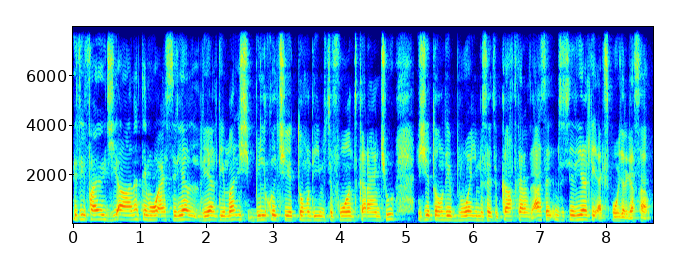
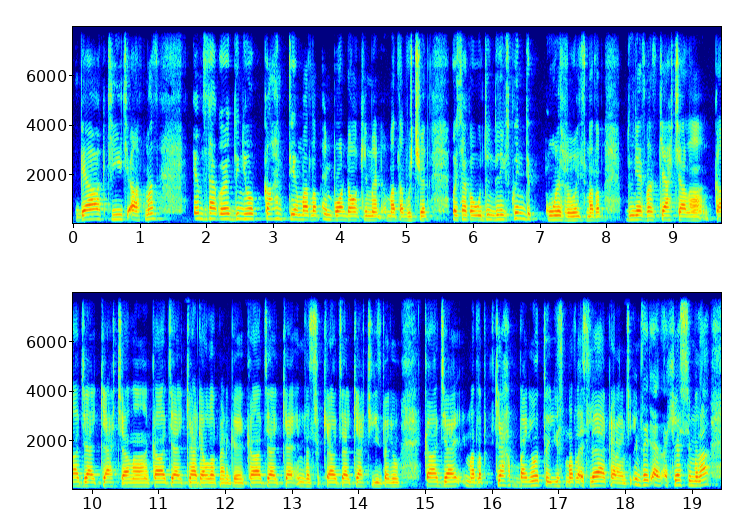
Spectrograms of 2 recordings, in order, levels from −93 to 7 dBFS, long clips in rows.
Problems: constant background noise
